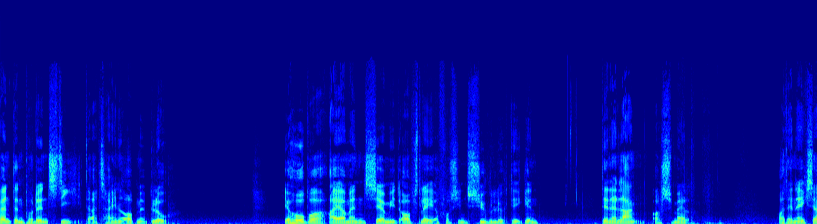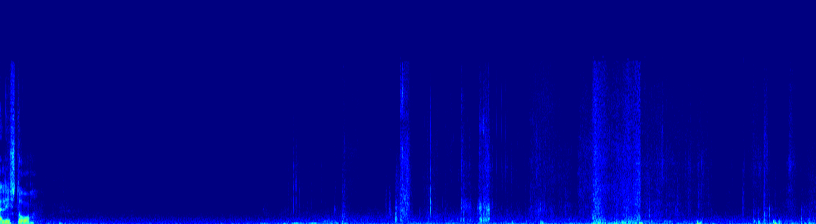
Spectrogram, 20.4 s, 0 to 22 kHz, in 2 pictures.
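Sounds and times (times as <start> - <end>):
speech: 0.0 - 2.2, 3.6 - 6.8, 7.5 - 8.8, 9.7 - 10.7
footsteps crunching along a marked forest trail: 13.7 - 20.4.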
